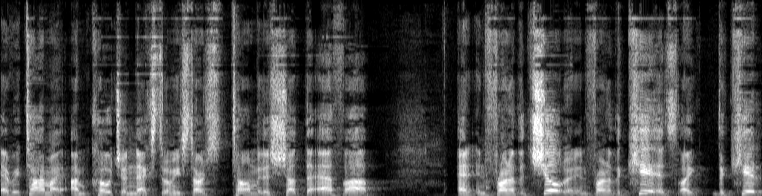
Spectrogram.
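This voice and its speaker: Loud and animated in tone, a man with a fairly high pitch uses lively intonation at a moderate pace. The recording is very clean with a silent background. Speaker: tennis coach. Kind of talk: live Q and A stream. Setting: live stream.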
